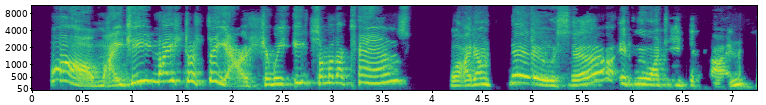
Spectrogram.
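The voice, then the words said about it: Goat character voice, weird accent. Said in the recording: “one goat talking to the other and taking on an accent ... In weird accents, though.”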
